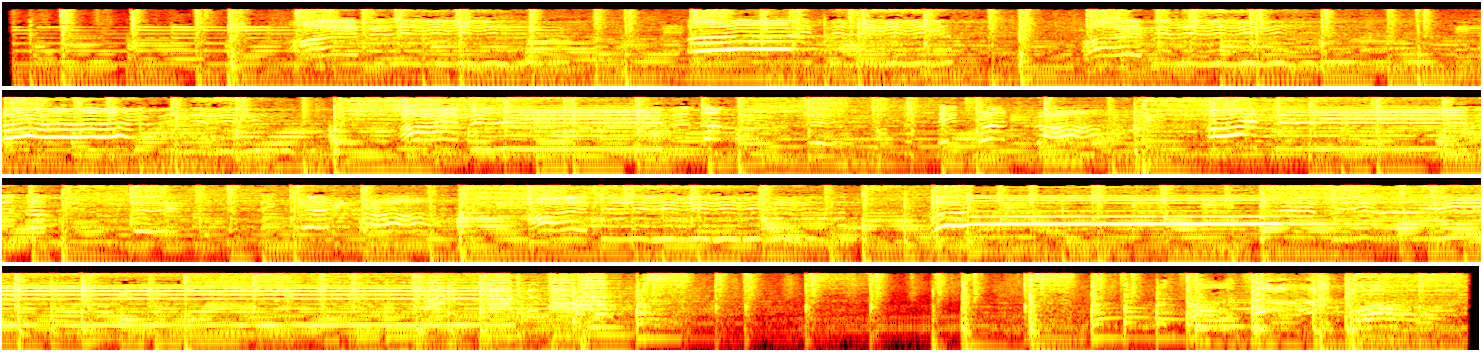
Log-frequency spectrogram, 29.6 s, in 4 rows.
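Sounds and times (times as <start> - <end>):
sacred drum: 0.0 - 29.5.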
